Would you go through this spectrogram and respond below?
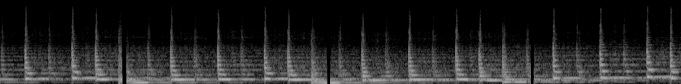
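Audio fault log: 1.22–1.27 s, 3.27–3.31 s, 5.31–5.34 s: gap at a join of encoded pieces. Silences of 50, 38 and 38 ms, their edges smeared by the codec, recur every 2 s, then the sound resumes where it stopped. Separately encoded pieces were joined with their leading encoder delay and final-frame padding left untrimmed.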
